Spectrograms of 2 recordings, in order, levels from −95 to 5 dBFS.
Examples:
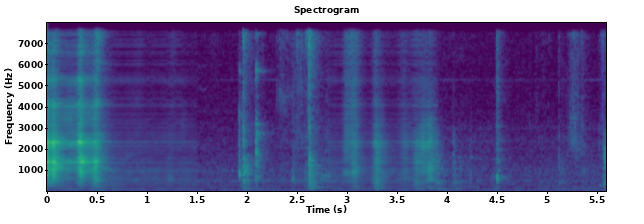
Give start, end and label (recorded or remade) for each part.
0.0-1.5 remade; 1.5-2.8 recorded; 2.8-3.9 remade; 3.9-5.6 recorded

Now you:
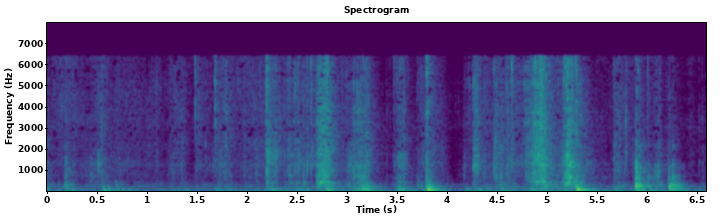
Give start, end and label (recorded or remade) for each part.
0.0-6.6 recorded

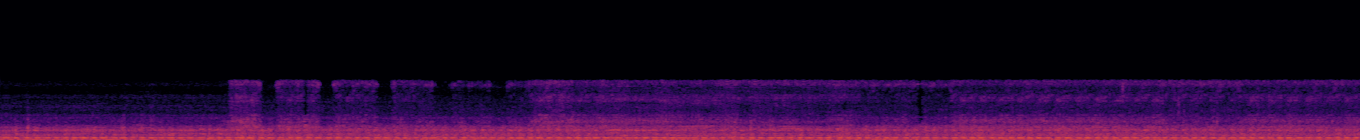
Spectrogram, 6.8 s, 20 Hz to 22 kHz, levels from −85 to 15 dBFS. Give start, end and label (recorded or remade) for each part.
0.0-1.2 remade; 1.2-3.0 recorded; 3.0-4.3 remade; 4.3-6.8 recorded

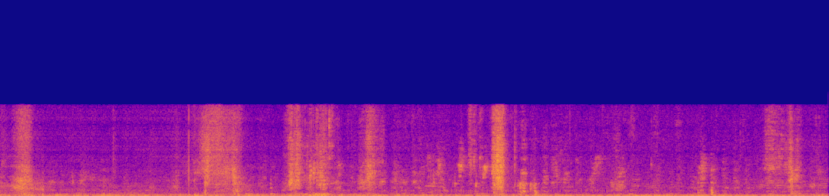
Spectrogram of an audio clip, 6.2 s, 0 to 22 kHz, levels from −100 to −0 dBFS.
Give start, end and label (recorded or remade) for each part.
0.0-1.9 remade; 1.9-6.2 recorded

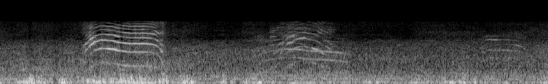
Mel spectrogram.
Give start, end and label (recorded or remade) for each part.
0.0-5.5 recorded

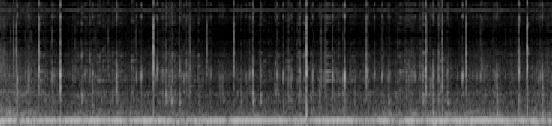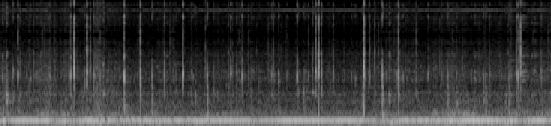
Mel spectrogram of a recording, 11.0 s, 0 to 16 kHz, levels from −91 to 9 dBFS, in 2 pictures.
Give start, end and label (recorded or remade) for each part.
0.0-5.3 recorded; 5.3-7.6 remade; 7.6-11.0 recorded

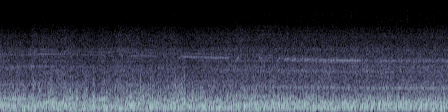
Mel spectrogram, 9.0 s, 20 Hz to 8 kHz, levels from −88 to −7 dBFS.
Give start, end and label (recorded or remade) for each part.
0.0-9.0 recorded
